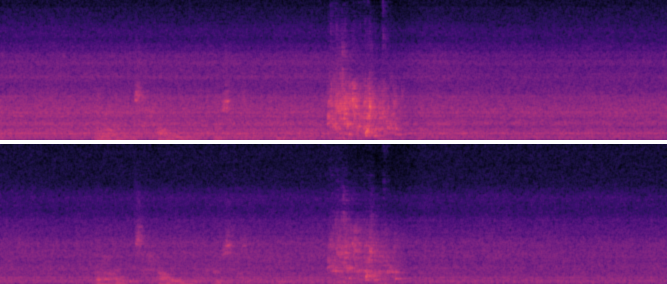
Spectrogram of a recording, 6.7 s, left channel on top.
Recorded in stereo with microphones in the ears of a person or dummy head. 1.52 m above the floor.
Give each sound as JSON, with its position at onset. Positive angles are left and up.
{"t": 0.9, "sound": "a man speaking", "side_deg": 15, "distance_m": 6.0}
{"t": 3.3, "sound": "a splash", "side_deg": 25, "distance_m": 1.4}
